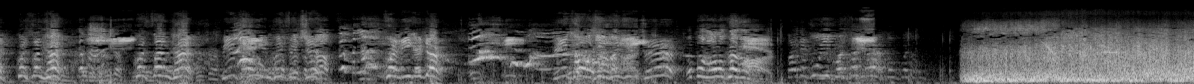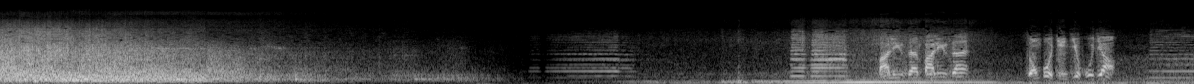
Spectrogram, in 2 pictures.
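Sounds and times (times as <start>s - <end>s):
speech: 0.3s - 9.7s, 20.8s - 23.2s
staged explosion at a hotel, drama sound effect: 9.6s - 17.0s
brief tonal horn-like honks: 17.2s - 18.6s, 19.7s - 21.2s, 23.4s - 23.8s.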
